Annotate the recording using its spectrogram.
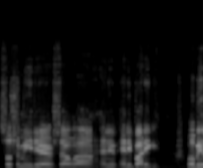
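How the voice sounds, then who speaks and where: With a Boston accent, a man talks at a fairly quick pace in a fairly low voice with a bright, sharp tone. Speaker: toy soldier shop owner. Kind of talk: casual chat. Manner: casual, hesitant with fillers.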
